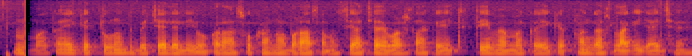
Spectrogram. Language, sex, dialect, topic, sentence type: Maithili, male, Angika, agriculture, question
